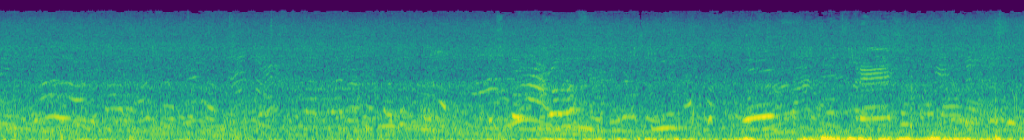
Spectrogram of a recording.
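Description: Water splashes as a swimmer swims through a pool.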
